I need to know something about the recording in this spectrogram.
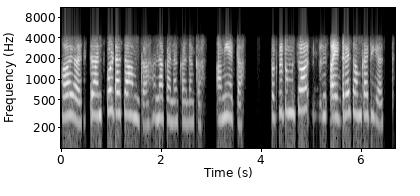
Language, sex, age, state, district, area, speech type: Goan Konkani, female, 18-30, Goa, Canacona, rural, conversation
